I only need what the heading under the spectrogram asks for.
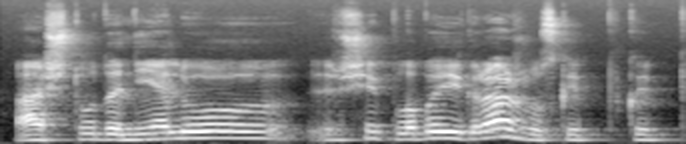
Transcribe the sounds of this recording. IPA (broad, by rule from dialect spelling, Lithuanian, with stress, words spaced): ɐ ʃʲɪˈtuː dɐˈnʲiɛlʲuː ɪr ˈʃʲɛɪp lˠɐˈbɐɪ ˈɡrɑːʒuːs ˈkɐɪp ˈkɐɪp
